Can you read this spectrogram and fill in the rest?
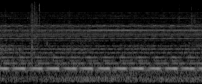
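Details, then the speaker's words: Golden Motor Magic Pie 2 hub motor with external controller, wheel on a stand spinning free at full throttle, recorded on phone: steady, even hum with clear constant tone, no grinding or clicking; healthy. "it has that familiar humming sound that the magic pies make"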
